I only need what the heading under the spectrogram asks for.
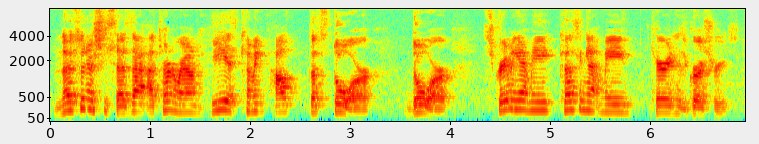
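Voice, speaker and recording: A young man telling a casual story to camera, voice jumping up high when he quotes himself. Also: very animated, normal speed, pushed and bright, rough recording. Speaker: vlogger. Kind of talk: casual story time while eating.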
